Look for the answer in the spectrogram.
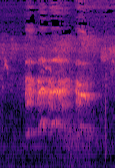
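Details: A decoy red junglefowl that crows often gives a harsh crow: a rising opening, a long strained middle note and a short falling tail, all over quiet background hiss.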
